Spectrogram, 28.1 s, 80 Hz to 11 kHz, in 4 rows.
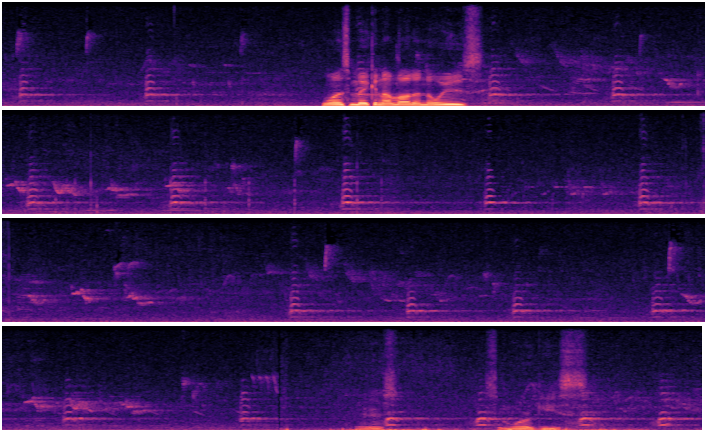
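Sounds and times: goose honking: 0.0 - 0.6, 1.4 - 1.8, 6.0 - 8.0, 8.6 - 9.3, 10.4 - 11.2, 11.8 - 12.4, 13.4 - 14.2, 16.9 - 17.5, 18.1 - 18.5, 19.1 - 19.8, 20.5 - 21.0, 21.6 - 22.2, 23.4 - 23.8.

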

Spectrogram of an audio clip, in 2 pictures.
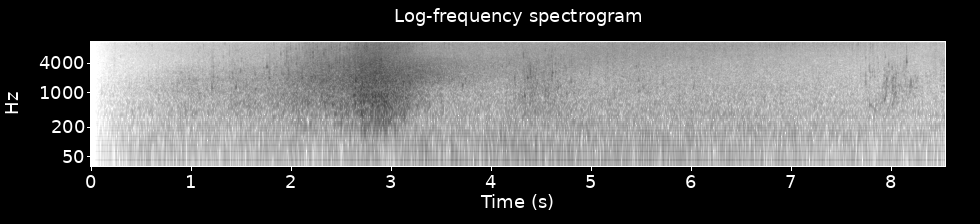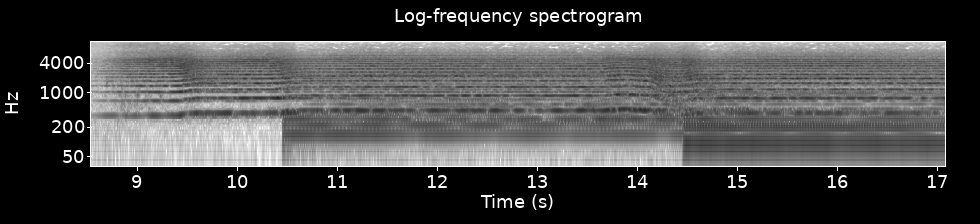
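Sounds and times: ocean wave washing up shore: 0.7 - 8.4.

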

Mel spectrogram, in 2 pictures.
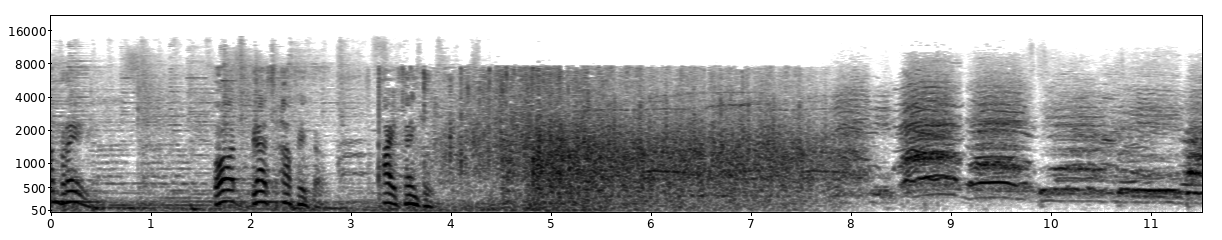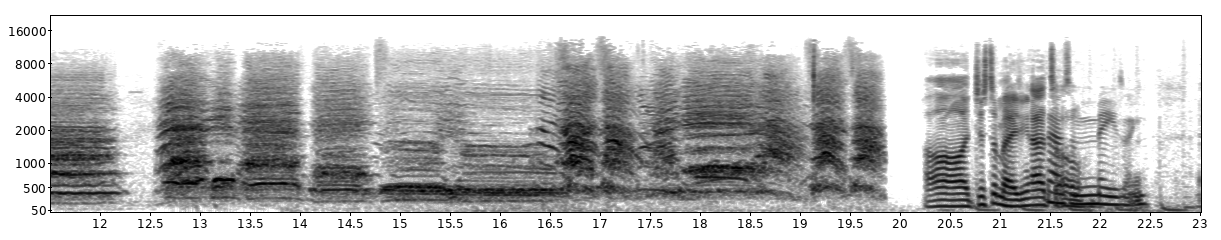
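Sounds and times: crowd singing together: 7.6 - 19.9
crowd shouting: 12.6 - 19.9.

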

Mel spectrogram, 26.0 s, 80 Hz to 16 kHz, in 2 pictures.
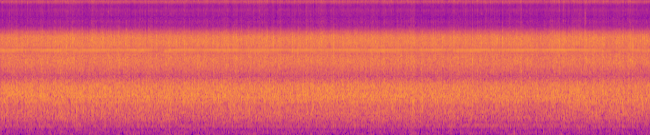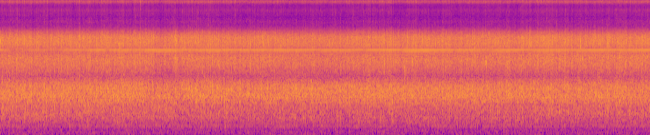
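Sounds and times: water gushing into tank: 0.0 - 26.0
thin high whine: 7.2 - 24.8.

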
